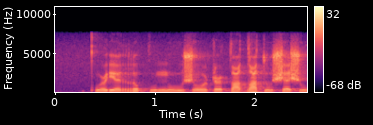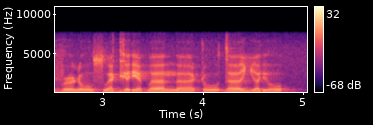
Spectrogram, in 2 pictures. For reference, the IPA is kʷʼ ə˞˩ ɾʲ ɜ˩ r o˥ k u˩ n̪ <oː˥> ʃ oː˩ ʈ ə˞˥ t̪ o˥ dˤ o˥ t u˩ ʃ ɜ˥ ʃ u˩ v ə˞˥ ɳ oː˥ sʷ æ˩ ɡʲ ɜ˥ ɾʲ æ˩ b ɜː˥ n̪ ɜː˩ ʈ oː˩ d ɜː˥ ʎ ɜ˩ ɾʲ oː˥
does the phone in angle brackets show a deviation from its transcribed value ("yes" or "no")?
yes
